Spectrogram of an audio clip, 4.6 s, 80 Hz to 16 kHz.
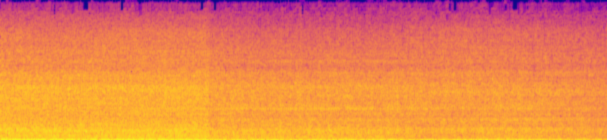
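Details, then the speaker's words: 1976 Ford F-350 Ranger Camper Special V8, first start, leaking fuel: low, lumpy rumble with an uneven, stumbling beat; a cylinder drops out, and fouled, bad spark plugs are found, one cracked. "I think we got some foul plugs. What? I think we got some way foul plugs."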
